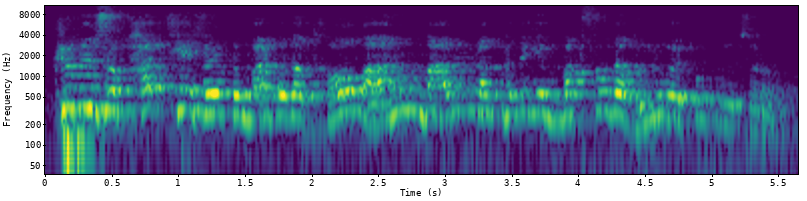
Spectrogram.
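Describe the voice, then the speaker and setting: A male pastor preaching a sermon in a church, telling a story with lively questions to the congregation. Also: extremely high pitch, fairly quick. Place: church sanctuary. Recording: echoey church hall from far off, faint music.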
